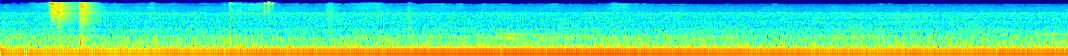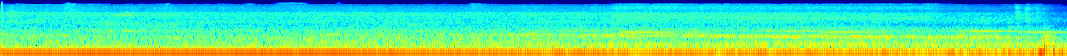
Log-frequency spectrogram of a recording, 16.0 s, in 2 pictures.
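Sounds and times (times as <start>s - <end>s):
train equipment hum: 0.0s - 16.0s
train doors sliding shut: 15.3s - 16.0s.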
